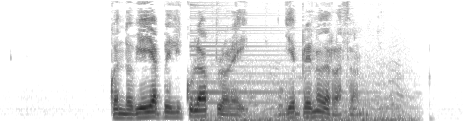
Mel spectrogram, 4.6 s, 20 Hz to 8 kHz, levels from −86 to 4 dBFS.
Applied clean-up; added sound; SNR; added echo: none; Keyboard (musical); 17 dB; none.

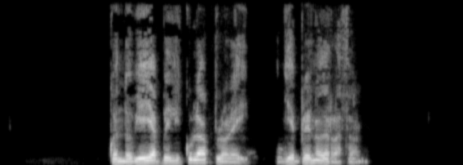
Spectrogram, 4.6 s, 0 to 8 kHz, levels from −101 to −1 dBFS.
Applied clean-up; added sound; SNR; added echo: neural mask model Resemble Enhance denoiser.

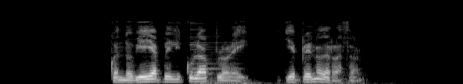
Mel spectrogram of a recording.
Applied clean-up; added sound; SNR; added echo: neural mask model DeepFilterNet 3.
